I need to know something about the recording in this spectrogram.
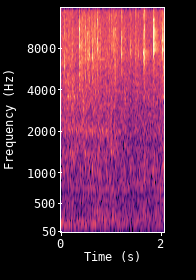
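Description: Faint typing on a laptop keyboard: light key clicks at irregular intervals over a low, steady room hum.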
